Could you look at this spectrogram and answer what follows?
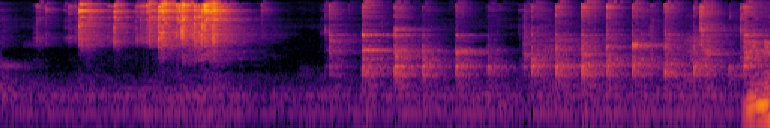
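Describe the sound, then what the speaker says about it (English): A spoon stirring pork injection liquid in a cup, producing a string of light, rhythmic clinks and taps against the sides, close and fairly soft, with quiet stretches between strokes. "I'm going to take one of these and do a little stir."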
